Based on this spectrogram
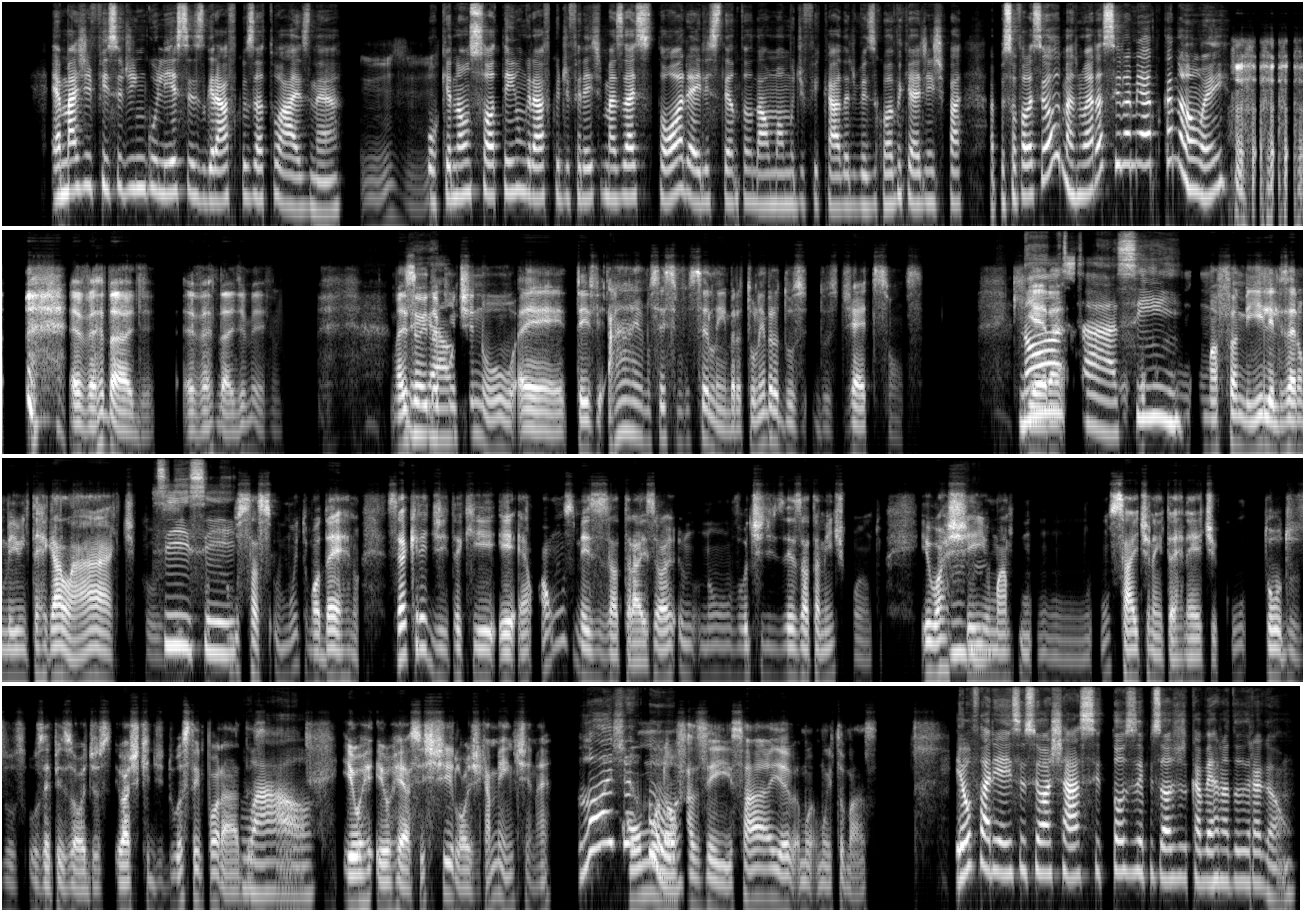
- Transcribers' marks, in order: laugh
- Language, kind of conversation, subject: Portuguese, podcast, Qual programa infantil da sua infância você lembra com mais saudade?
